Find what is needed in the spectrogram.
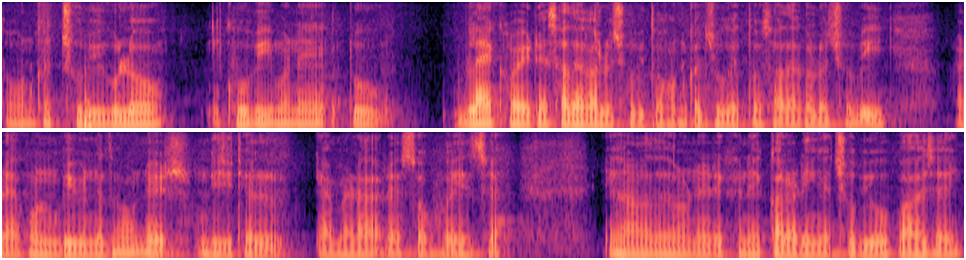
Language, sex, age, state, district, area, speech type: Bengali, male, 30-45, West Bengal, Bankura, urban, spontaneous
